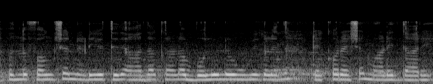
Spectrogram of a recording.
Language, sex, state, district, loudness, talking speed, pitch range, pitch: Kannada, female, Karnataka, Chamarajanagar, -22 LUFS, 110 wpm, 220-230 Hz, 225 Hz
